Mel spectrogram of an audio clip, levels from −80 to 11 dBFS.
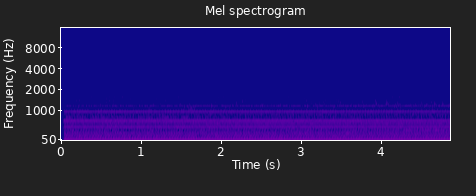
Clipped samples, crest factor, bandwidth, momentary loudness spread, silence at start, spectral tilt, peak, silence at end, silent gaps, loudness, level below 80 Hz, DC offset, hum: under 0.1%; 10 dB; 11.5 kHz; 0 LU; 0.05 s; -5 dB/octave; -50 dBFS; 0 s; none; -62 LUFS; -66 dBFS; under 0.1%; 50 Hz at -65 dBFS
